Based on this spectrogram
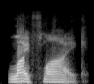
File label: "lifelike", American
